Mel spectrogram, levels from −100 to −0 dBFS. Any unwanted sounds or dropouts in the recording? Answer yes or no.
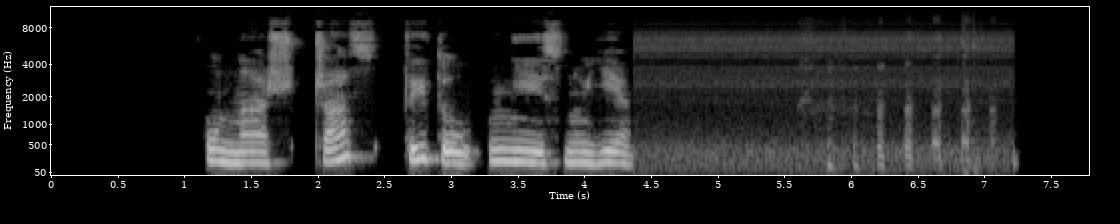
yes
